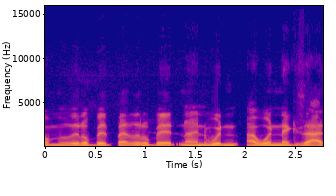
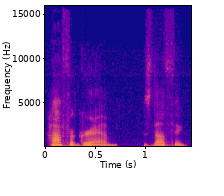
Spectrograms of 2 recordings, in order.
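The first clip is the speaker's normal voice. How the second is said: cutesy downplaying; 13 semitones higher, 4 dB quieter than usual. Playing down the mushroom dose.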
